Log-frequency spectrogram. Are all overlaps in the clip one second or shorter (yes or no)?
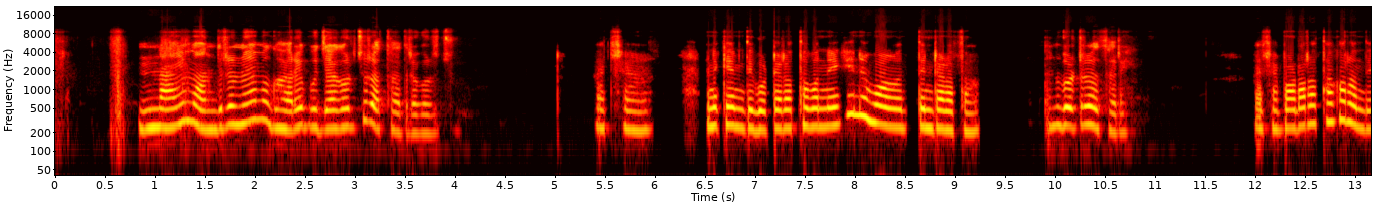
yes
